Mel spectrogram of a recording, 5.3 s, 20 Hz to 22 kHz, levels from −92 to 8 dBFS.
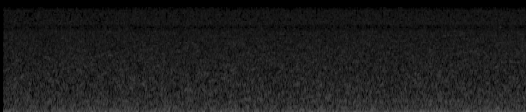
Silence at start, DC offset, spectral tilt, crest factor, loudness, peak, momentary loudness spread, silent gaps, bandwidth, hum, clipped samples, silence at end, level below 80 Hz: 0 s; under 0.1%; -2.5 dB/octave; 14 dB; -59 LUFS; -46 dBFS; 0 LU; none; 16.5 kHz; none; under 0.1%; 0 s; -68 dBFS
